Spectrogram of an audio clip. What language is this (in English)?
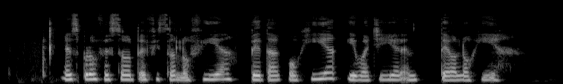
Spanish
